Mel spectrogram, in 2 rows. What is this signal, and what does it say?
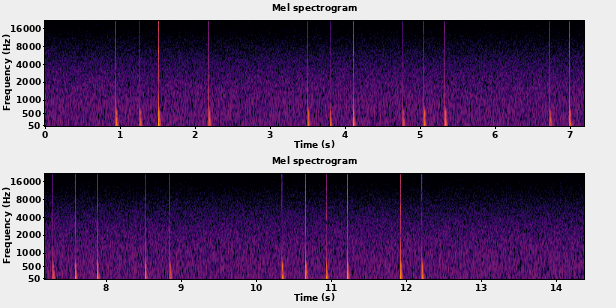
Tap code, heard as knocks on a wall, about 3 knocks a second. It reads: LNWR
